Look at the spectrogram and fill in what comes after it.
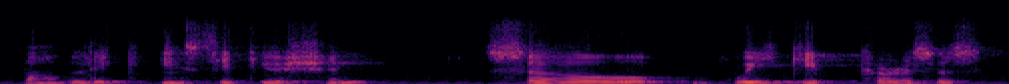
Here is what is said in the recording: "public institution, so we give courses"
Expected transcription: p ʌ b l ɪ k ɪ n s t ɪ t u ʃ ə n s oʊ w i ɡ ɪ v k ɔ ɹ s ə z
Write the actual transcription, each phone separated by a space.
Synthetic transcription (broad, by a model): p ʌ b l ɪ k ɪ n s t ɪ t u ʃ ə n s oʊ w i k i p k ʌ ɹ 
